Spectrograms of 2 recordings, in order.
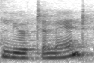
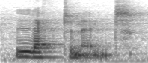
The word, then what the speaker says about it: lieutenant: Okay, so we write it as lieutenant, but we are not supposed to be pronouncing it as lieutenant. It's supposed to be pronounced as lieutenant.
